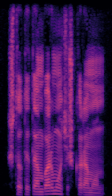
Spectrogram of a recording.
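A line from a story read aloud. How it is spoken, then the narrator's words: Grim question. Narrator (Russian): спросил Танис мрачно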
